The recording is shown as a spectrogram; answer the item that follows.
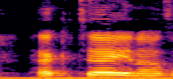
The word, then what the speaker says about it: Hecate: I pronounced her name Kate for the longest time, and my spirit coach was like, do you mean Hecate?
